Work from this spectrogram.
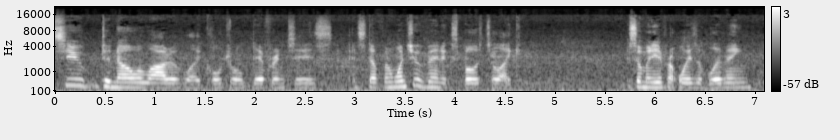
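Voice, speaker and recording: Casting: American woman, 20s, informal self-aware vlogger, loose rambling delivery, mid-pitched voice, noisy ambient recording. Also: steady tone, brisk. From United States. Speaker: study abroad student vlogger. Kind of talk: casual reflective chat to camera.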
